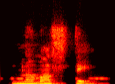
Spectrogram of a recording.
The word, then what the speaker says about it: Namaste: Namaste is pronounced Namaste, a composite of two Sanskrit words, Nama and Ste.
